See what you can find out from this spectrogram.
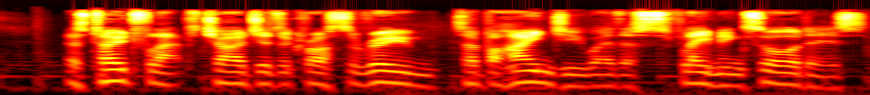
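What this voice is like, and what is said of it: Usual voice. Nothing is said of it.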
